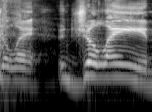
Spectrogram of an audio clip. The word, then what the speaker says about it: Ghislaine: Ghislaine is how you pronounce it.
